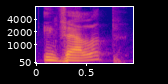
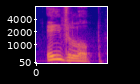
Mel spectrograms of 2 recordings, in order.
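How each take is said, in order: First: Envelope with open first vowel, stress on first syllable; noun envelope. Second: Envelope with stress on the second syllable, closed e; verb envelope. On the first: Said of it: "Olha, envelope". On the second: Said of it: "é verbo". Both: Shown as a demonstration.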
